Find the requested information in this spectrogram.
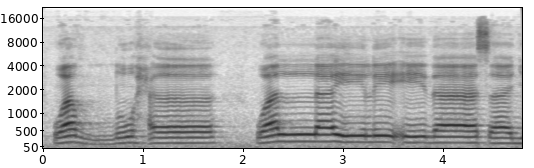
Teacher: imalahnya sugro sedikit saja condong ke kasrahnya hanya sedikit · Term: imalah sugro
